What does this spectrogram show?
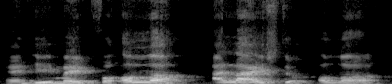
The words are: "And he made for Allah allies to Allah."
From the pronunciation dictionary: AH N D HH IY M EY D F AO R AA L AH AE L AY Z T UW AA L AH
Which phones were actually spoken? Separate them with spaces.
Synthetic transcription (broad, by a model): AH N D HH IY M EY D F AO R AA L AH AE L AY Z T UW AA L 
